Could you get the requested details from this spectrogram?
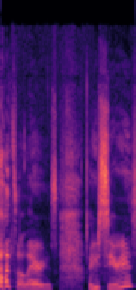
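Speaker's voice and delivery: acted, giggly, loud, laughing incredulous outburst. Retelling hearing the doctor say stage four: imitating own past laughing. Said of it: "I just laughed in his office".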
